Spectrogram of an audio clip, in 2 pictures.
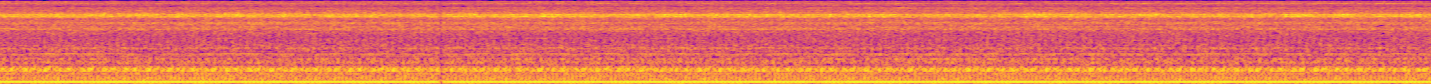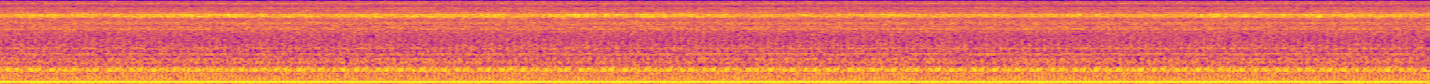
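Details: Three different nebulizers running for relaxation ASMR, real recording: continuous steady mechanical compressor hum with hissing aerosol airflow, running normally; nebulizer running.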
